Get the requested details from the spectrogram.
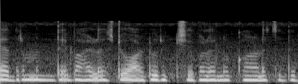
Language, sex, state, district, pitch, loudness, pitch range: Kannada, female, Karnataka, Bidar, 200 Hz, -14 LUFS, 195-210 Hz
